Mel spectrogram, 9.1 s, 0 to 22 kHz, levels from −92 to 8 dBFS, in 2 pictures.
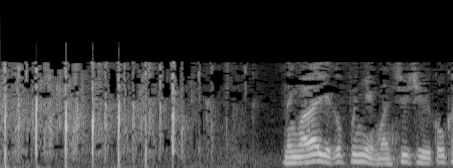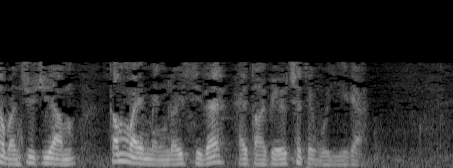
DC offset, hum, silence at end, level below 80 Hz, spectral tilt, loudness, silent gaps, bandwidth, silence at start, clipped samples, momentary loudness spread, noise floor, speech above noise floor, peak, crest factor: under 0.1%; none; 0.9 s; -52 dBFS; -8 dB/octave; -23 LUFS; none; 8 kHz; 0 s; under 0.1%; 18 LU; -54 dBFS; 30 dB; 0 dBFS; 24 dB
